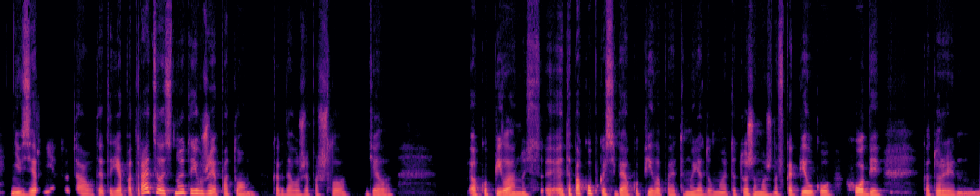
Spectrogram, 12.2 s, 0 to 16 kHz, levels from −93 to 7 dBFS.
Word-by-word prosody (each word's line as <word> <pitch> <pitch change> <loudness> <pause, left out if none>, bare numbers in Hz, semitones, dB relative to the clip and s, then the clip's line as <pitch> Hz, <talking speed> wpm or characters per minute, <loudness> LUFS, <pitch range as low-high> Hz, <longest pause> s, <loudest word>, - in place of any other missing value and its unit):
не 160 - +4
в - - -3
зерне, 170 - 0
то - - -10
да, 135 -1 -1
вот 140 +2 -11
это 220 - -2
я 165 0 +2
потратилась, 250 - +3
но 270 +2 +7
это 275 -2 +1
я 255 - +6
уже 230 -1 +3
и 205 - +2
потом, 185 -6 -4 0.2
когда 170 0 -6
уже 165 -1 -6
пошло 160 -1 -6 0.2
дело, 165 -3 -3 0.9
окупила 175 -1 +2
оно 150 0 0
с 150 - -15
эта 160 +6 0
покупка 230 0 +3
себя 185 -1 +1
окупила. 175 -4 -2
Поэтому 155 +4 -5
я 165 0 0
думаю, 165 -1 -5
это 165 - -8
тоже 185 0 -1
можно 155 -1 -3
в 145 - -13
копилку 170 -3 +2
хобби, 180 -3 +4 0.5
которое 165 -2 -1
м 155 +1 -6
170 Hz, 180 wpm, -25 LUFS, 160-195 Hz, 0.9 s, но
